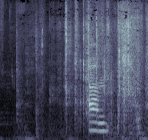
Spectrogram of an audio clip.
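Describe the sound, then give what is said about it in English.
Paper rustles and crinkles in a few quick noisy swishes as a page is turned, with a brief voiced sound partway through. “Let's turn the page again.”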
